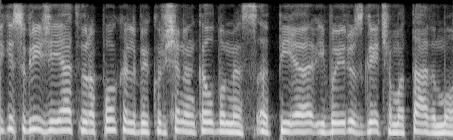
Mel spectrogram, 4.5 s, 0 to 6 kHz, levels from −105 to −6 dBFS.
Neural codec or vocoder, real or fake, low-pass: vocoder, 44.1 kHz, 128 mel bands, Pupu-Vocoder; fake; 5.4 kHz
